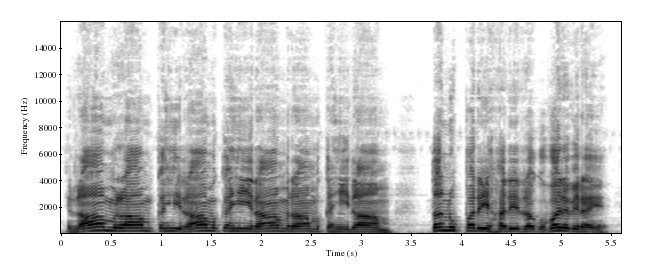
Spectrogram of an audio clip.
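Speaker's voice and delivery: slow, drawn-out verse reading; poem recitation. Acted. Teacher reciting the doha to students, slow recitation. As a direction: recite the doha slowly and sadly.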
